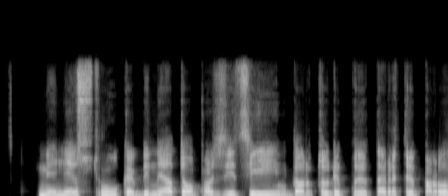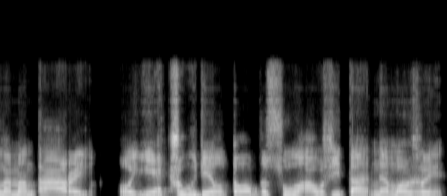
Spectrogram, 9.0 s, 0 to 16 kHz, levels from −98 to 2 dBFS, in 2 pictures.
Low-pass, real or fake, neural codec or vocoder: 10.8 kHz; fake; codec, 24 kHz, 1 kbps, SNAC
